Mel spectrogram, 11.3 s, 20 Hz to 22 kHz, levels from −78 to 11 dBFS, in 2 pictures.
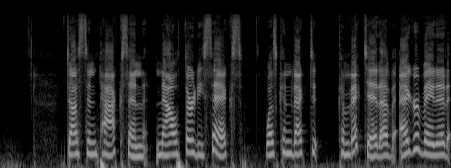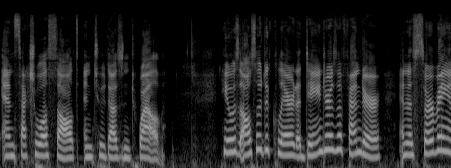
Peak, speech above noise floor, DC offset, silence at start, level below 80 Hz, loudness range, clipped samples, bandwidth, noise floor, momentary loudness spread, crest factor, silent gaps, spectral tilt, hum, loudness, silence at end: -14 dBFS; 27 dB; under 0.1%; 0 s; -44 dBFS; 2 LU; under 0.1%; 17 kHz; -52 dBFS; 7 LU; 14 dB; none; -3 dB/octave; none; -25 LUFS; 0 s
